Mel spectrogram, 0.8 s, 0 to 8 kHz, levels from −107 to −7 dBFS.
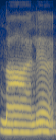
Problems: none marked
